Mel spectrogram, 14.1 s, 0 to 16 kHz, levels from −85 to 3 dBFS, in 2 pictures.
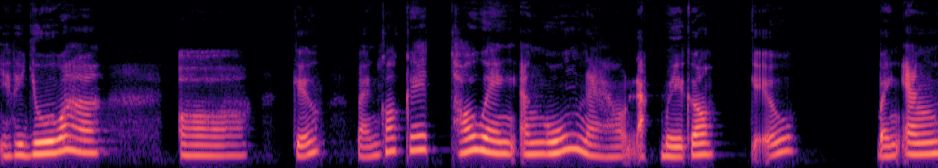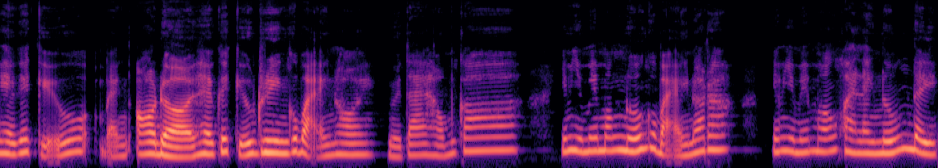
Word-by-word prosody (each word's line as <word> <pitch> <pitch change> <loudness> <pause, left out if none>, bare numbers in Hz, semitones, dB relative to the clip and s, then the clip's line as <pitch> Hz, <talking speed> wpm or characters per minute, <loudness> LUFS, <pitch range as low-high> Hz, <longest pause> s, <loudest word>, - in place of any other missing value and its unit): Vậy 195 - -7
thì 205 0 0
vui 225 +1 +8
quá 275 +4 +5
ha. 250 -4 0 0.6
Ờ, 195 -1 -5 0.3
kiểu, 200 +5 -2 0.3
bạn 185 +2 -7
có 260 +4 -1
cái 290 +2 -1 0.2
thói 255 +4 +2
quen 240 -6 +4
ăn 220 +1 -1
uống 280 +6 +2
nào 180 -5 -5
đặc - - -3
biệt 180 -1 -1
hông? 210 +1 +3 0.3
Kiểu, 255 +7 -4 0.6
bạn 195 +2 -3
ăn 220 +1 +2
theo 225 -2 +1
cái 250 - +2
kiểu, 250 +1 -2
bạn - - -6 0.2
order 210 -4 +7 0.2
theo 220 -1 +3
cái 260 - +2
kiểu 215 -3 +1
riêng 240 -1 +5
của 265 - +2
bạn 205 -6 0
thôi 215 0 -3
người 180 -3 -6
ta 205 +3 -4
hổng 200 +1 -6
có, 280 +2 -3 0.3
giống 270 - 0
như 280 - +2
mấy 270 +1 +1
món 280 +1 +1
nướng 275 +2 +4
của 325 - 0
bạn 200 - -2
đó 250 +4 +1
đó, 295 0 0 0.3
giống 260 0 -3
như 270 - -1
mấy 245 +1 -2
món 265 +1 -3
khoai 260 -3 -1
lang 230 -1 0
nướng 250 +7 +2
đi, 225 -7 +3
235 Hz, 230 wpm, -22 LUFS, 205-270 Hz, 0.6 s, vui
